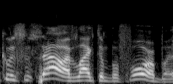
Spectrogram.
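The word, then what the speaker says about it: Assunção: How do you pronounce that last name? Is it Assuncao or Assuncao?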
